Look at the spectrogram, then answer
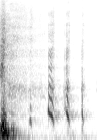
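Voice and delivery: sudden squealing laugh; laughing high and loud; high burst of laughter. Real, not acted. Comedian cracking up at her own fear.

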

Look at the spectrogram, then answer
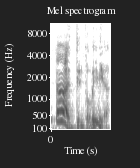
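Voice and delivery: high, light voice for the diplomat; a playful high-pitched spy friend; amused friend. Retold or imitated. Spy friend's retold reply.

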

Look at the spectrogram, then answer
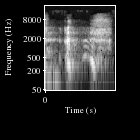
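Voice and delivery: high squeaky giggle; burst of laughter. Real, not acted. Laughing at Caitlin's silent laughter.

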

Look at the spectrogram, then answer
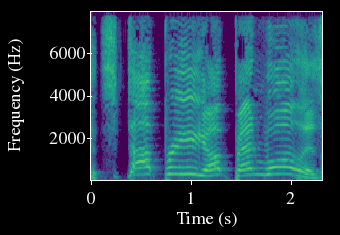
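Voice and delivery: high-pitched hammed-up scream, dragged out; mock screaming. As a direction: shriek it slowly in exasperated imitation. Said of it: "was just screaming".

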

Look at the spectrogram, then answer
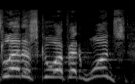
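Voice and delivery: high, loud battle call; urgent rallying shout. Acted. Caleb urging the people to obey God, urgent shout. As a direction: call them to move without hesitation. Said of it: "No hesitation in obeying God".

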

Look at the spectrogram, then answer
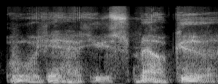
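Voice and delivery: low, sultry pretend seduction; phone sex voice. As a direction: croon it down the line, slowing on the last words. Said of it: "a phone sex thing".

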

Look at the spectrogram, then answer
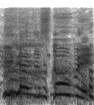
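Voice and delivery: squealing laughter over the words; laughing. Real, not acted. Laughing at chili reactions.

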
